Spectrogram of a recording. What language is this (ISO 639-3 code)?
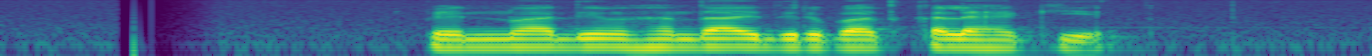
sin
